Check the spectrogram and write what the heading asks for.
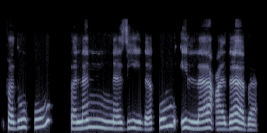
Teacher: the noon has merged into the noon, the following noon, and you can hear the sound of the gunna.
